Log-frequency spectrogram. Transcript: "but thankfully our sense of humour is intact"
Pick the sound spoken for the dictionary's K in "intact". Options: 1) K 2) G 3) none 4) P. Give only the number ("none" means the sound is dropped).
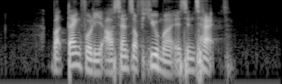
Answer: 1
